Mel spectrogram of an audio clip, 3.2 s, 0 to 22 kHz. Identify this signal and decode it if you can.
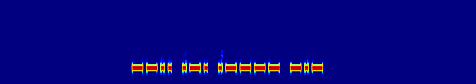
Morse code, heard as a keyed tone, about 49 wpm, 700 Hz. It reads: ZR1K
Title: DXCC-100 Call Signs - 4 Characters - Repeated 2x - 50wpm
